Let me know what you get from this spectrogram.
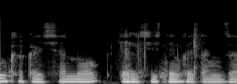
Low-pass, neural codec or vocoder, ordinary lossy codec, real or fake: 7.2 kHz; none; none; real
